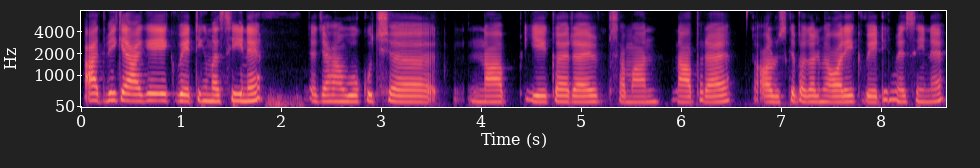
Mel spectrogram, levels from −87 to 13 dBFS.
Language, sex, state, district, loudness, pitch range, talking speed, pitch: Hindi, female, Bihar, West Champaran, -17 LUFS, 180-210 Hz, 195 wpm, 190 Hz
